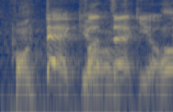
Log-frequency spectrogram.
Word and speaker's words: Fontecchio: Fontecchio.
